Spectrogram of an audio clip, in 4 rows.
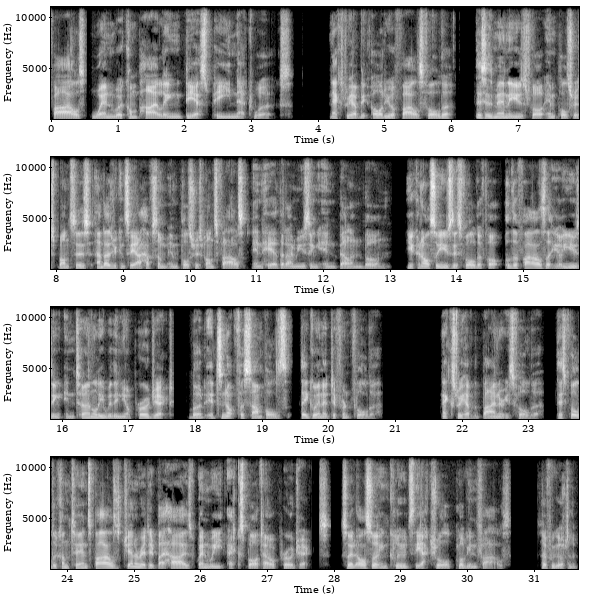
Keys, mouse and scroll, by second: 6.0 click, 22.4 click.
